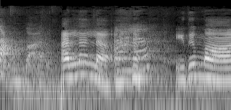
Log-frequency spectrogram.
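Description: A young child's voice making short, high-pitched vocal sounds with no clear words.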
